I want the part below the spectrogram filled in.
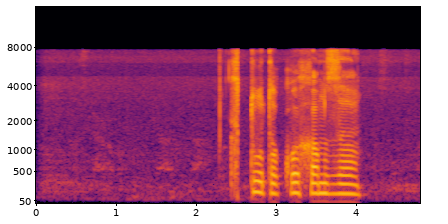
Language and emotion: Russian, angry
